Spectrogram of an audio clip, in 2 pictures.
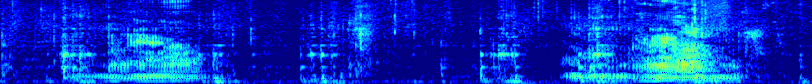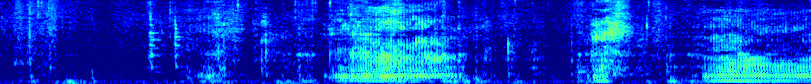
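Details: Basset Hound named Bruno growling as he chews a seasoned birch beaver stick in the living room; repeated throaty, harmonic growls rising and falling in bursts roughly every second or two, with faint chewing noises between.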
